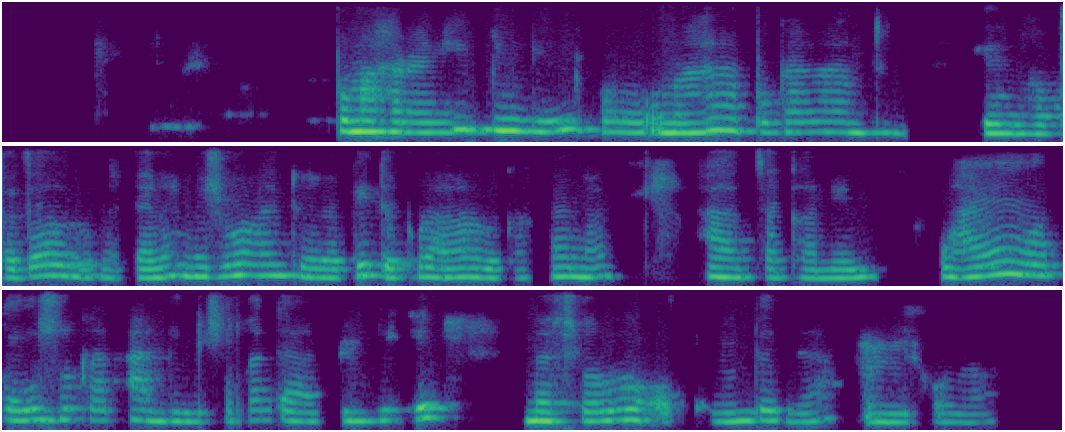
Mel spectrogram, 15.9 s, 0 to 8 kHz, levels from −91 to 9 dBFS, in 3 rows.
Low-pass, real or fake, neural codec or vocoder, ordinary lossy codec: 7.2 kHz; fake; codec, 16 kHz, 1 kbps, X-Codec, HuBERT features, trained on balanced general audio; Opus, 16 kbps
